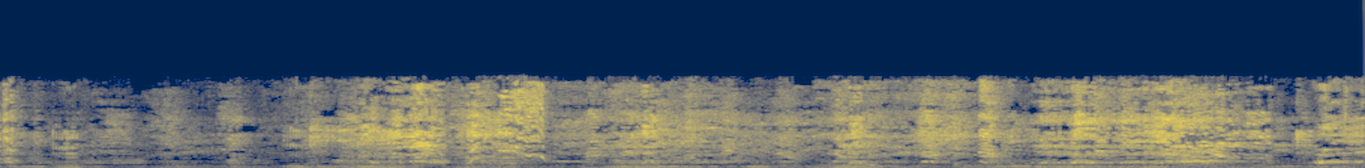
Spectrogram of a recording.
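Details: Piglets enjoying cool water and happy, giving a steady mix of low grunts and scattered higher squeals over continuous splashing and broadband watery noise.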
